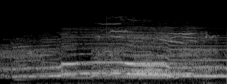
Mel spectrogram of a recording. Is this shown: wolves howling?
yes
